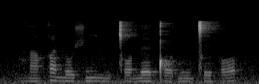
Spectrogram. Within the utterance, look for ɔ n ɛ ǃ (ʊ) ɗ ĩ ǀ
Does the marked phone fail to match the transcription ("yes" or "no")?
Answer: yes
